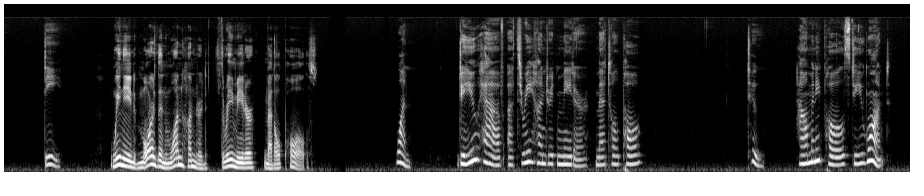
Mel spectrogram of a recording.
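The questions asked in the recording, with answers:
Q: Do you have a 300-meter metal pole?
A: No, we need over 100 3-meter poles

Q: How many poles do you want?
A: More than 100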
